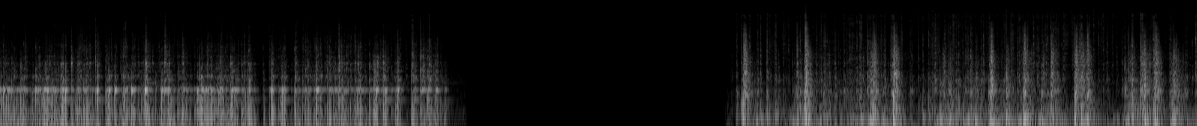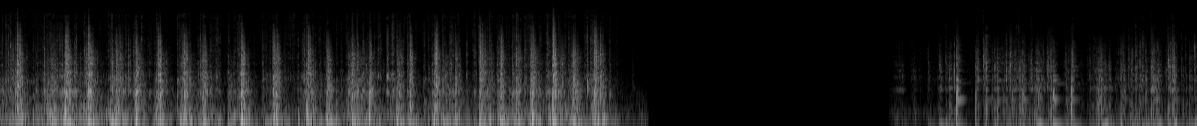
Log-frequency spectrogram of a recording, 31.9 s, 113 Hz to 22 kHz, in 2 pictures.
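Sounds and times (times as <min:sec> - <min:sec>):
wooden barrel scraping on pavement: 0:00.0 - 0:06.2, 0:09.8 - 0:24.6, 0:27.9 - 0:31.9
sharp knocks: 0:09.8 - 0:24.5.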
